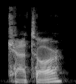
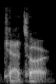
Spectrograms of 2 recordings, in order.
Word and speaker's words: Qatar: And hearing Peter Drury refer to it as Qatar, so emphasis on the first vowel, I will now call it Qatar.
